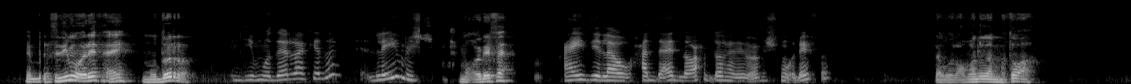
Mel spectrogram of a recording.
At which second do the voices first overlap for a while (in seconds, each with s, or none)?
none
